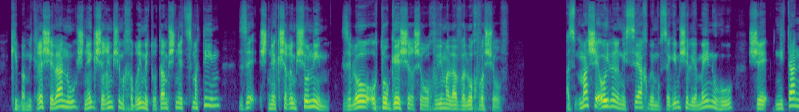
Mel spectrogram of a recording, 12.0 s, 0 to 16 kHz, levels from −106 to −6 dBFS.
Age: 40-59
